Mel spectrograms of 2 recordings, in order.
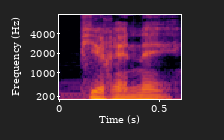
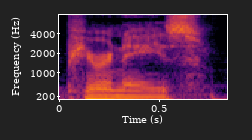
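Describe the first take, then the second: First: The name is said with a French pronunciation. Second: The name is said with an English pronunciation. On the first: The speaker calls it right. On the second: The speaker calls it wrong.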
